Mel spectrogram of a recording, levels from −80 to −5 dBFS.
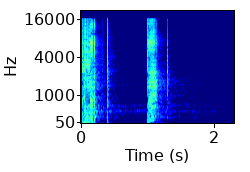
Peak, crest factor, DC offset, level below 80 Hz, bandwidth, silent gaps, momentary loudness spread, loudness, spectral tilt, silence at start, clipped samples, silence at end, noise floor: -10 dBFS; 30 dB; under 0.1%; -62 dBFS; 17 kHz; none; 19 LU; -35 LUFS; 0 dB/octave; 0 s; under 0.1%; 0.95 s; -75 dBFS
